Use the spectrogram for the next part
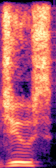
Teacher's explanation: starting with the tongue blocking airflow and then releasing it with a hiss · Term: africat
